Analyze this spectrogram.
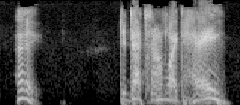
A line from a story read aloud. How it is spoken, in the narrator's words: Fuff whispered to himself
